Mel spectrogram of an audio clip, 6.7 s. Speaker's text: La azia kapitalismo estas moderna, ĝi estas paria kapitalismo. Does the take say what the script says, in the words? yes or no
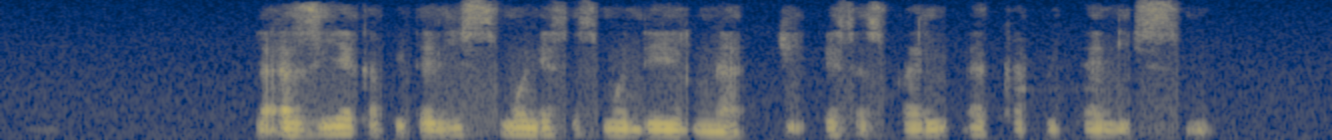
yes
